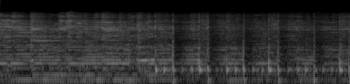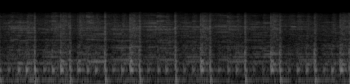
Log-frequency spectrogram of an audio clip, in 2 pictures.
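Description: Live band playing a song's intro: a strummed acoustic guitar, then about two and a half seconds in the drum kit and bass guitar come in with a steady beat of about three strikes a second.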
